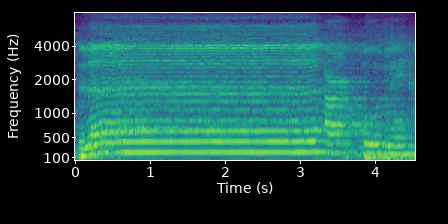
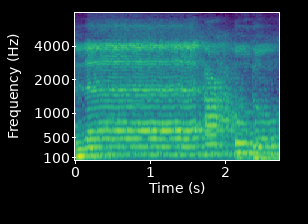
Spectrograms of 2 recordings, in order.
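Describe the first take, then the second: First: The vowel of 'la' is held longest of all. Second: The vowel of 'la' is held four beats. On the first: "Kalau panjang lagi" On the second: "Kalau empat harokat"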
